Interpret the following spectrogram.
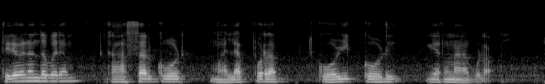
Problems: background sounds at intervals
